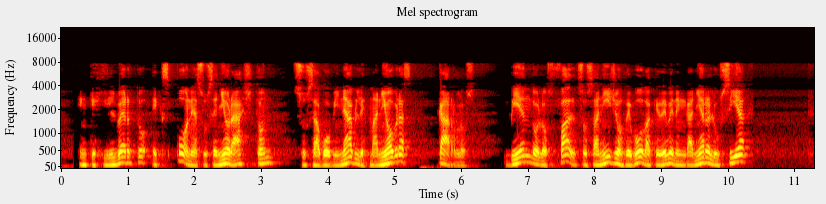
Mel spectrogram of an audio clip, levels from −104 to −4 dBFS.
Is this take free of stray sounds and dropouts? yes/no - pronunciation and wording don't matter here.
yes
